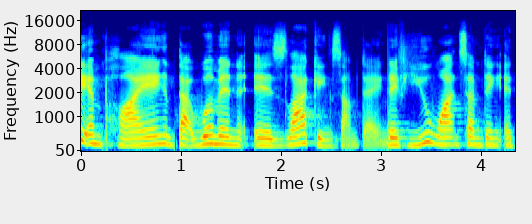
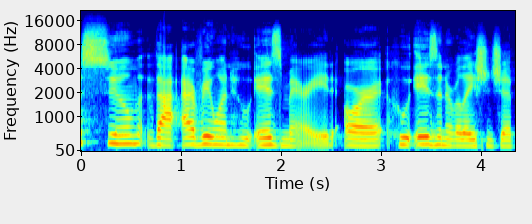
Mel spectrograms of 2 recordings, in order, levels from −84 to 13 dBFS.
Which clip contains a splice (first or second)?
first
